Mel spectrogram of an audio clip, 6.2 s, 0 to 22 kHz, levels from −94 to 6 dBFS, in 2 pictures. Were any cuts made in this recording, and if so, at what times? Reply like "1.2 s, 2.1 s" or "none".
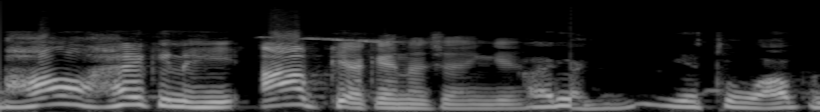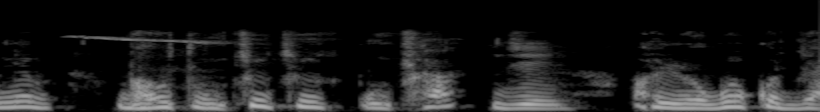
none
